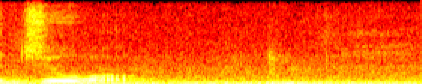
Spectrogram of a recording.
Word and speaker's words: joule: It's called the joule. So it's kind of a funny spelling, Joule. It's pronounced jewel, like a jewel in the king's crown or something.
